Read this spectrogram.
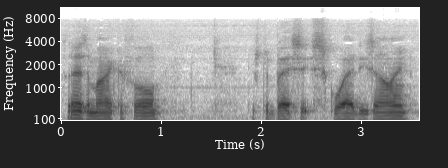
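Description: A man with an English accent giving an unscripted product review in a hesitant, halting way. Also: deep voice, flat delivery, a little mellow. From United Kingdom. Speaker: amateur radio reviewer. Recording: dull lo-fi audio with background noise.

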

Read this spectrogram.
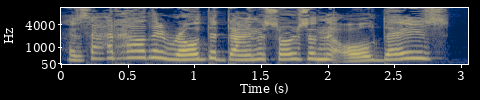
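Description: Man putting on a squeaky, excitable schoolkid. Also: moderate pace, no room sound, clean studio sound. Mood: curious. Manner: squeaky, exaggerated delivery. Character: excitable young schoolchildren on a museum trip.

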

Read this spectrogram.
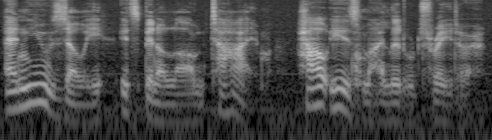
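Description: A man voicing an ancient Titan general, menacing and gloating in a deep, slow, pompous storybook villain voice. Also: sing-song, bright, forceful tone, slightly rough, full character voice. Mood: mocking. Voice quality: deep, booming.

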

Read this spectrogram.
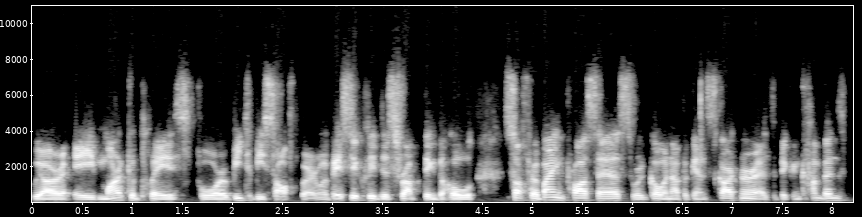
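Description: A man's voice: fairly low pitch, steady tone, fairly quick, fairly bright tone, dry recording. A man with a German accent, a guest speaker introducing himself on a webinar, with frequent "uh" fillers. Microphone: video call. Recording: dull, dry online call audio.

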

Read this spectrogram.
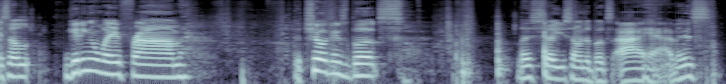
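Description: A young woman with a low voice speaks into a phone held at arm's length in a small room at home. She talks bluntly and with emphasis, hurrying through some lines and slowing down to press her points. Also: a bit bright, a little hiss or hum. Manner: emphatic, blunt and quick-talking. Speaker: vlogger. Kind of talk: casual home vlog showing books. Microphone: phone camera held at arm's length.

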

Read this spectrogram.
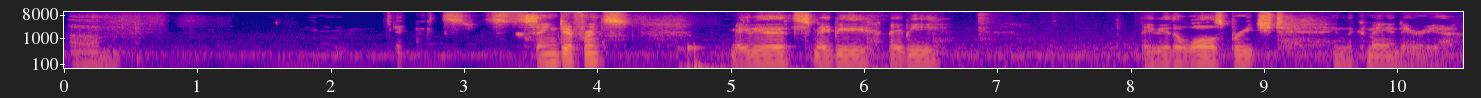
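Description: A man in his forties improvising casual narration as a tabletop game player, halting as he thinks aloud. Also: medium pitch, fairly even intonation, faint music behind. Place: small indoor room, remote stream.

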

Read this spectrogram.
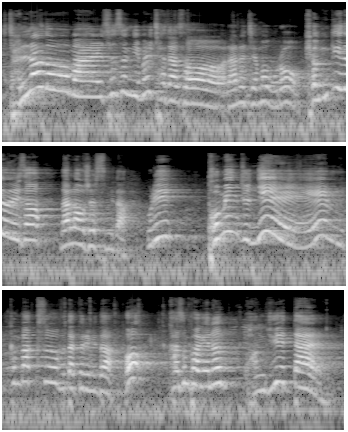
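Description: The host of a dialect contest introduces speakers and cheers them on with brief, lively interjections. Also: sits high, measured pace. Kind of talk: event emcee. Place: event hall. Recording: roomy hall, distant mic, faint noise.

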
